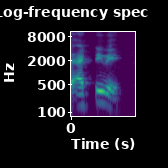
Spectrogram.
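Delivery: "active A" run together as "acti-vay"; mispronounced "active A", ending in "ay"; wrong final E. Shown as a demonstration. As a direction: voice the silent E of active, "active A" as one word. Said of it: "We don't say".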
